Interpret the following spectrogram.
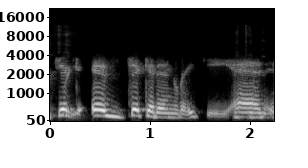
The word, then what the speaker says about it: Jikiden: pronounce that correctly, please? Is Jikiden Reiki, and Jikiden it's Reiki.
